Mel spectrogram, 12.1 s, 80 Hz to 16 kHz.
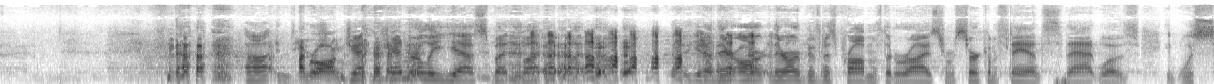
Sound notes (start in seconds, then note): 1.5 audience laughter; 1.5 laughs; 4.7 laughter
